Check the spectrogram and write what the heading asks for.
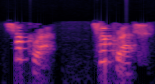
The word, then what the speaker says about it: chakra: The real pronunciation is cha for the CH. Cha is in church, just like we would normally do a CH. And the A sound is an like a U, like an So the really right way to say it, if you get very, very technical with the Sanskrit, is chakra.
